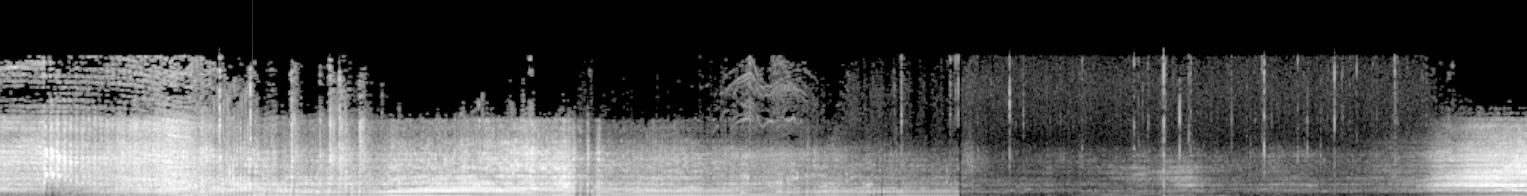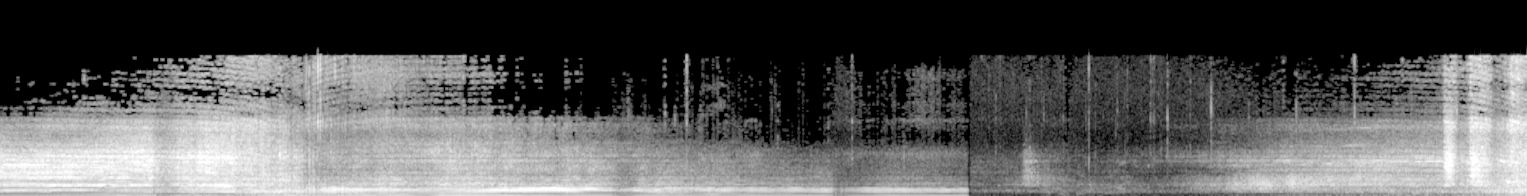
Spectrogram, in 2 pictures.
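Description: Rally cars passing one after another at full throttle on a snow stage, their engines revving hard with gear changes audible as pitch steps. Each car is loud for about ten seconds and fades. A third car is coming up near the end.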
